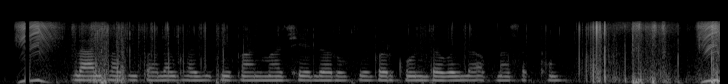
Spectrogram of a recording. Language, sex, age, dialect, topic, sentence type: Chhattisgarhi, female, 31-35, Eastern, agriculture, question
